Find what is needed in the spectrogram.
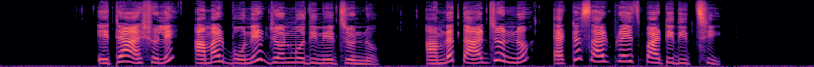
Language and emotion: Bengali, happy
